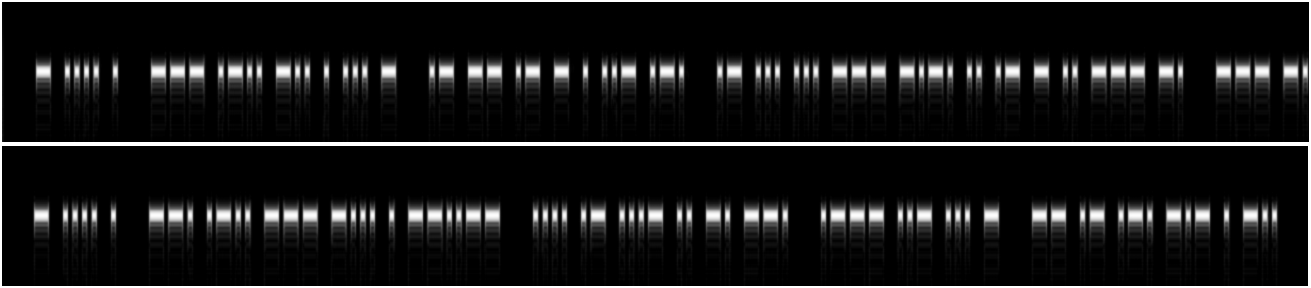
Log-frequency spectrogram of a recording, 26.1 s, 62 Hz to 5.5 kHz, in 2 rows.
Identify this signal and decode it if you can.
Morse code, heard as a keyed tone, about 25 wpm, 600 Hz. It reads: THE OLDEST AMATEUR ASSOCIATION ON THE GLOBE, HAVING JUST MARKED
